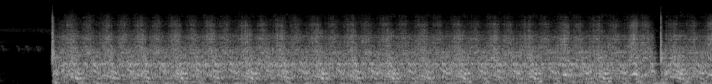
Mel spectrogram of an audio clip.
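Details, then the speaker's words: 1970 Opel sitting about 41 years, gasoline poured down the carburetor: a long, even starter churn at about three turns a second that never catches. Owner suspects the ignition timing, possibly 180 degrees out. "so i've been cranking it over a little bit more and all i managed to do is burning off all my arm hair from the back firing but i think i found the problem"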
